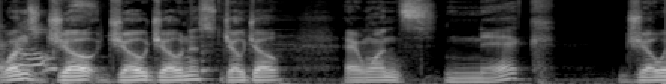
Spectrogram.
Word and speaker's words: Jonas: How about the Jonas Brothers? I'm sorry, the Jonas Brothers. Oh, I pronounced it as a soft J.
